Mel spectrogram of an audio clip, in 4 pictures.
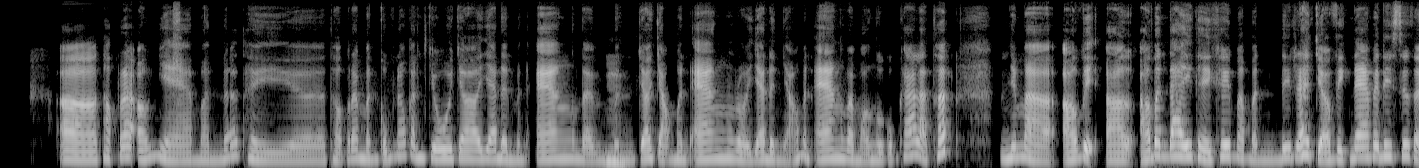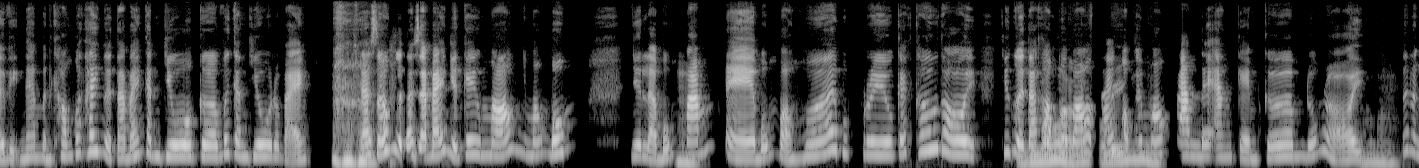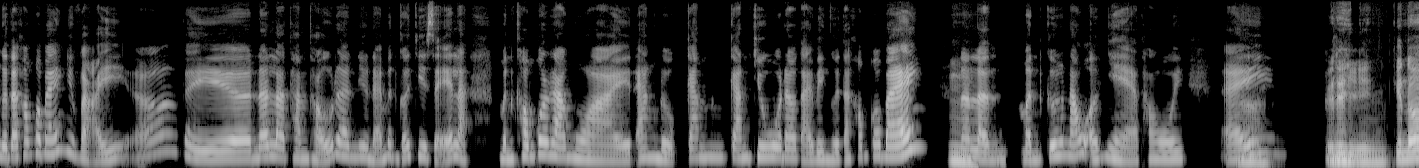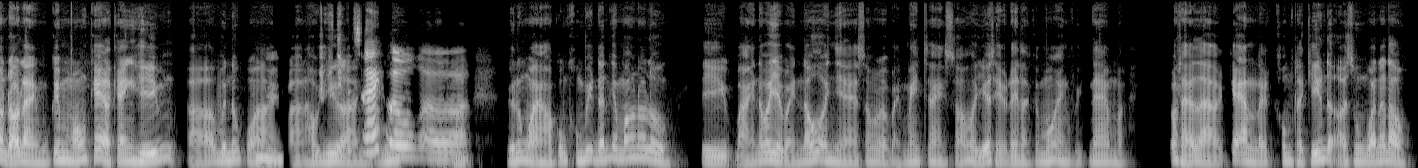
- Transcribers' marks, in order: other background noise; laughing while speaking: "ra"; laugh; tapping; laughing while speaking: "thì"; chuckle
- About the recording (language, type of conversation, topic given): Vietnamese, podcast, Món ăn nào gợi nhớ quê nhà với bạn?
